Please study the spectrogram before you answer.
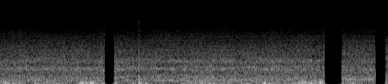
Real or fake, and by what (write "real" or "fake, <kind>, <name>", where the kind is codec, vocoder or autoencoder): fake, autoencoder, DAC-VAE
